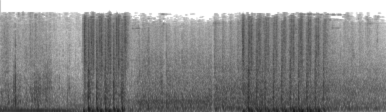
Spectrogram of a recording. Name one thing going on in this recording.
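Rapid gunfire bursts out in short volleys.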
